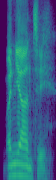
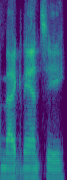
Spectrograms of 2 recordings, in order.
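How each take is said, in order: First: The name is said with Italian pronunciation. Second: The name is said with American pronunciation. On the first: "that's the original Italian pronunciation" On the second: "You'll hear Americanized"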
